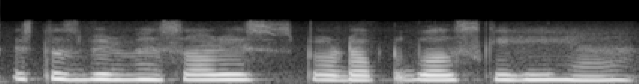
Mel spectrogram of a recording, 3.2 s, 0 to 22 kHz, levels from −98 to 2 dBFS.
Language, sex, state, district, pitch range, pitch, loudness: Hindi, female, Bihar, Patna, 225-240 Hz, 235 Hz, -13 LUFS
